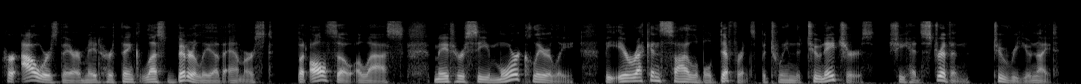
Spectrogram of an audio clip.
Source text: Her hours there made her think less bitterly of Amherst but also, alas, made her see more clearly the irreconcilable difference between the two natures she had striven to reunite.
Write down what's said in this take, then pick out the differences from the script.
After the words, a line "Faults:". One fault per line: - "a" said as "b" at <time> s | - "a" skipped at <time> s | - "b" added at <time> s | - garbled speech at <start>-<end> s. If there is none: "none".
Her hours there made her think less bitterly of Amherst but also, alas, made her see more clearly the irreconcilable difference between the two natures she had striven to reunite.
Faults:
none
